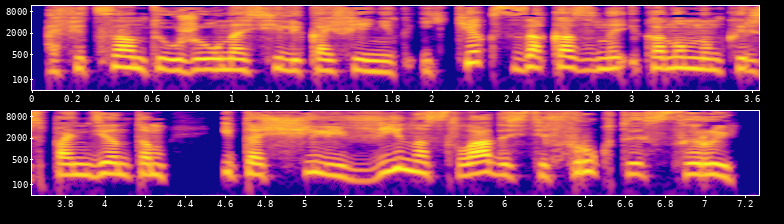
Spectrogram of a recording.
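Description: A woman narrating an audiobook in an even, measured storytelling manner. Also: medium pitch, no echo, studio quality. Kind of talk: scripted narration.

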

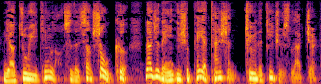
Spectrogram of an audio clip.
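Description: Husky-voiced man teaching English on radio. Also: medium pitch, moderate pace, dry recording. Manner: explains patiently, animated. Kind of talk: radio language lesson. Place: radio studio.

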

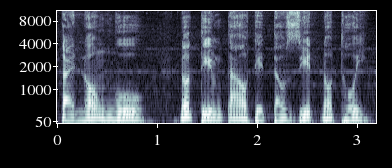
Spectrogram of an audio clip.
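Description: A man's voice: mid-range voice, unhurried, darkish tone, faint music behind, close to an everyday voice. A man voicing a young man possessed by a vicious century-old female demon, speaking with a mocking, snarling cruelty in a horror audiobook. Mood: menacing.

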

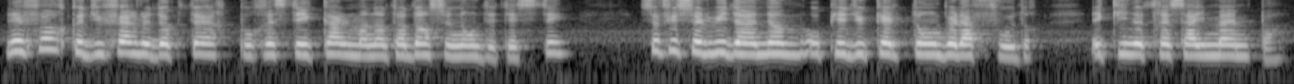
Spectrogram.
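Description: A woman narrating a classic adventure novel aloud in a measured, expressive way. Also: on the high side. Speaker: audiobook reader.

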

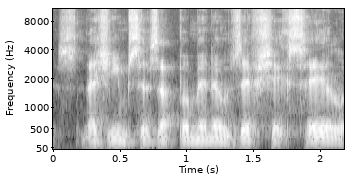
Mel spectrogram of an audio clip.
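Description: A man voicing a tired, exasperated male opera manager who speaks low and dry. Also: little pitch movement, darkish tone, lightly acted. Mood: weary.

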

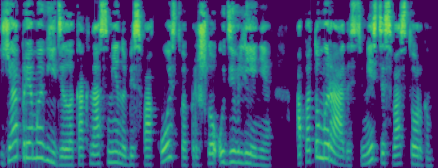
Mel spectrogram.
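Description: A woman narrating a romance novel in the first person, in a calm, even storytelling manner. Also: on the low side, moderate pace, breathy edge. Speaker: audiobook narrator.

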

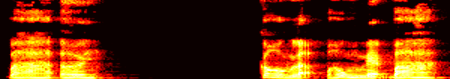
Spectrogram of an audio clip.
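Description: A man voicing the ghost of a dead young daughter, speaking in a slow, mournful, pleading way. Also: on the high side, monotone, highs cut off, pitched above the performer's own voice.

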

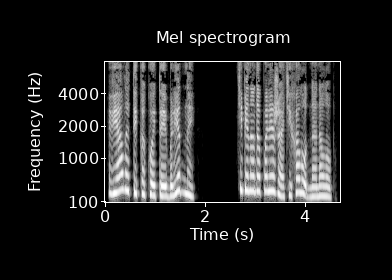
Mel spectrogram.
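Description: A woman voicing a cheeky, bossy young girl with a teasing, sharp-tongued manner in a storybook reading. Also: high-pitched, lively intonation, normal speed, no room sound, clean studio sound, pitched above the performer's own voice. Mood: fussing.

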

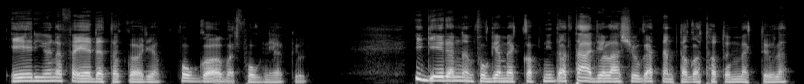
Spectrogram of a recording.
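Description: Egy férfi, aki egy nyugodt, komoly trónörököst szólaltat meg, megfontoltan érvelve. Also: male voice, mid-range voice, gravelly, warm tone, close to an everyday voice. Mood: grave. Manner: measured, reasoning. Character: calm, grave royal prince, heir.

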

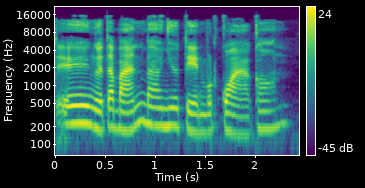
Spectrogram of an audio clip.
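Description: A woman voicing a caring young father who speaks softly and slowly. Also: medium pitch, lightly acted. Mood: tender. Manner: soft, slow, tender.

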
